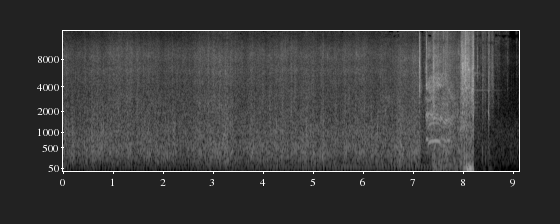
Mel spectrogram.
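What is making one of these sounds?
Wind rushes loudly past a falling parachutist.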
